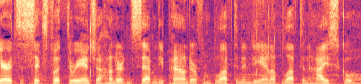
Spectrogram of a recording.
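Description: Over light background noise, a man talks with fairly even intonation in a dry sound with no echo. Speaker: play-by-play announcer. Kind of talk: sports commentary. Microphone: headset.

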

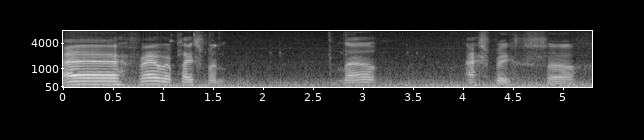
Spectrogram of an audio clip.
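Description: A man at a fairly high pitch, very slow, with ordinary pitch variation and long, frequent pauses. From southern England. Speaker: gaming YouTuber, former bus driver. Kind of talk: gameplay commentary. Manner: casual, rambling with fillers.

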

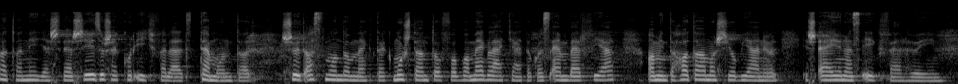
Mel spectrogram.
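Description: Over light background noise, a woman talks at a fairly quick pace in a flat monotone. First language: Hungarian. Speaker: interpreter. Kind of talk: sermon interpretation; sermon interpretation and scripture reading. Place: church.

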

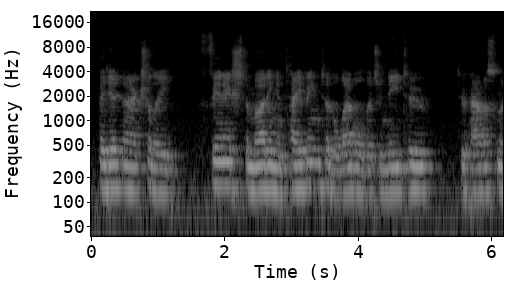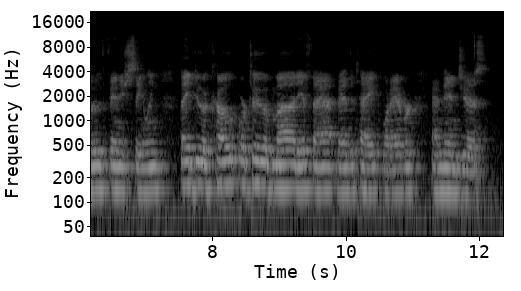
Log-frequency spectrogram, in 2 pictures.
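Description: Monotone, flat delivery at a moderate pace, with audible room echo. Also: man. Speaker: contractor reviewing a tool. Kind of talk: tutorial. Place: empty room. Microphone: camera far.

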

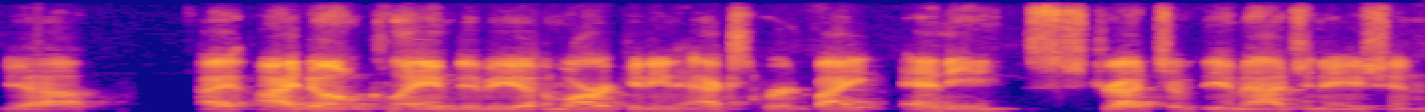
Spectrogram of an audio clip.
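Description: A man speaks in a monotone, flat delivery at a medium pitch and a moderate pace. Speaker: radio co-host, financial advisor. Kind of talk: interview. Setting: remote call from home. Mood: joking, light. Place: office. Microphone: video call.

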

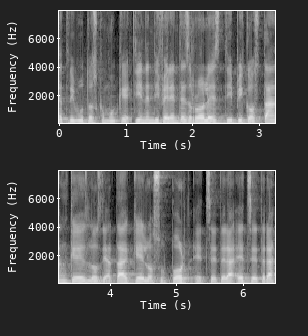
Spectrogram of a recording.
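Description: With faint music in the background, a man speaks at a moderate pace in a fairly high pitch, his tone slightly mellow and his intonation fairly even.

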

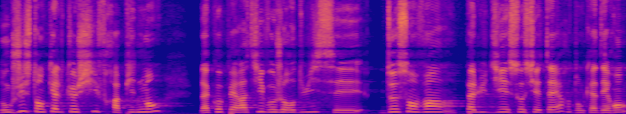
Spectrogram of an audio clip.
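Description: At a moderate pace, a woman speaks in a high pitch with ordinary pitch variation over a quiet background. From Brittany. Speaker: salt cooperative president. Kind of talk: panel discussion. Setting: stage with audience. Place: hall. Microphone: handheld.

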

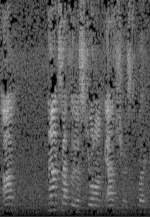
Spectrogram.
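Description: Against noticeable background noise, a woman speaks in a monotone, flat way. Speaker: amateur actress. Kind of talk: acted monologue with a spoken intro. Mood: earnest, somewhat nervous. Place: home room.

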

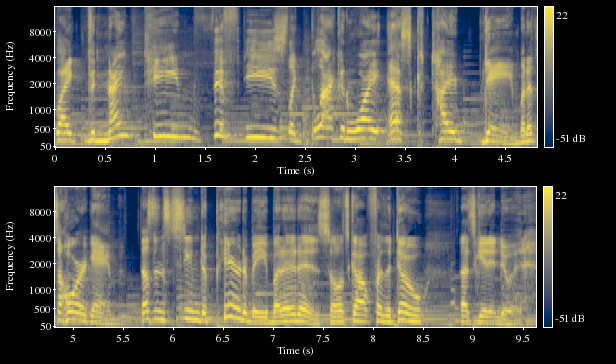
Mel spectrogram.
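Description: A man talks at a moderate pace with hardly any pauses while clear music plays in the background. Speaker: gaming video creator. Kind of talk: casual let's play intro chat. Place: home room. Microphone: studio mic.

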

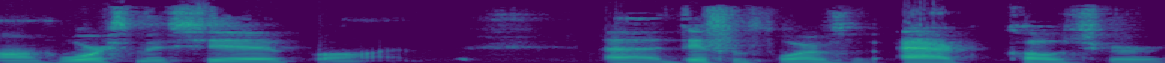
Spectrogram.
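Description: The voice is a woman's, with a warm tone. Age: 40s. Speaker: podcast host and interviewer; podcast host, interviewer. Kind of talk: interview. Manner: warm and effusive. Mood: warm, admiring. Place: home room. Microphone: video call.

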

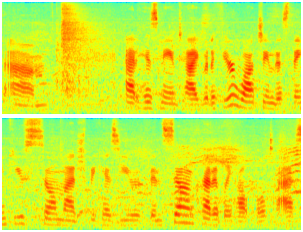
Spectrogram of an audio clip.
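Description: A woman speaks with crowd noise in the background. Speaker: travel vlogger. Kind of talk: casual vlog chat. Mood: stressed but hopeful. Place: station. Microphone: phone near.

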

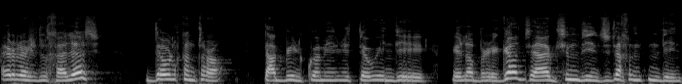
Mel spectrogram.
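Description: The man's voice is high in pitch, and he speaks at a fairly slow pace. The background is quiet. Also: ordinary pitch variation. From Algeria. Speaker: massacre survivor and eyewitness; witness. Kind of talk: testimony. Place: home room. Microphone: handheld.

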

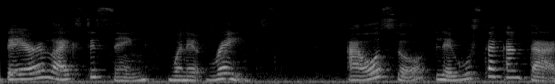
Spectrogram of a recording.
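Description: A woman at a very slow pace with very even loudness and audible room echo. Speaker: children's book reader. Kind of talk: reading aloud.

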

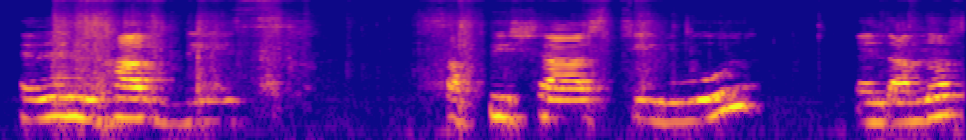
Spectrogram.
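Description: A woman speaks at a moderate pace and medium pitch, her fairly bright tone carrying a slightly husky edge.

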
